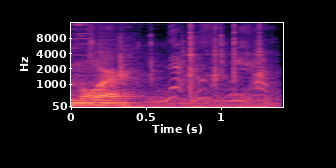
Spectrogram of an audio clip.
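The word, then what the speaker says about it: Mawer: r but it's PR it's pronounced more it's one of those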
